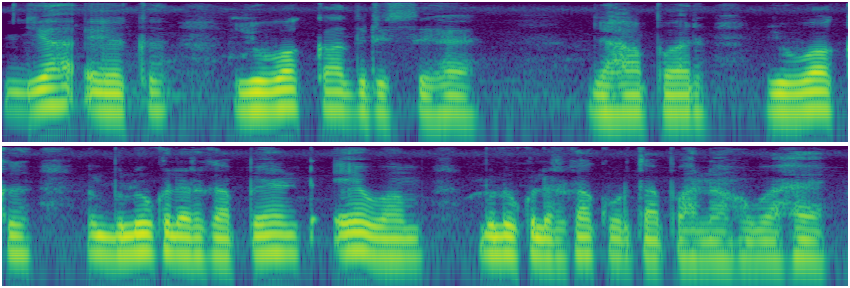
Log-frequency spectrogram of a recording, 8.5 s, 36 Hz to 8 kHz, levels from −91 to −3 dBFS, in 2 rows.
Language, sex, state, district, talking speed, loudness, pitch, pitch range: Hindi, male, Jharkhand, Garhwa, 150 wpm, -19 LUFS, 120 Hz, 110-130 Hz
